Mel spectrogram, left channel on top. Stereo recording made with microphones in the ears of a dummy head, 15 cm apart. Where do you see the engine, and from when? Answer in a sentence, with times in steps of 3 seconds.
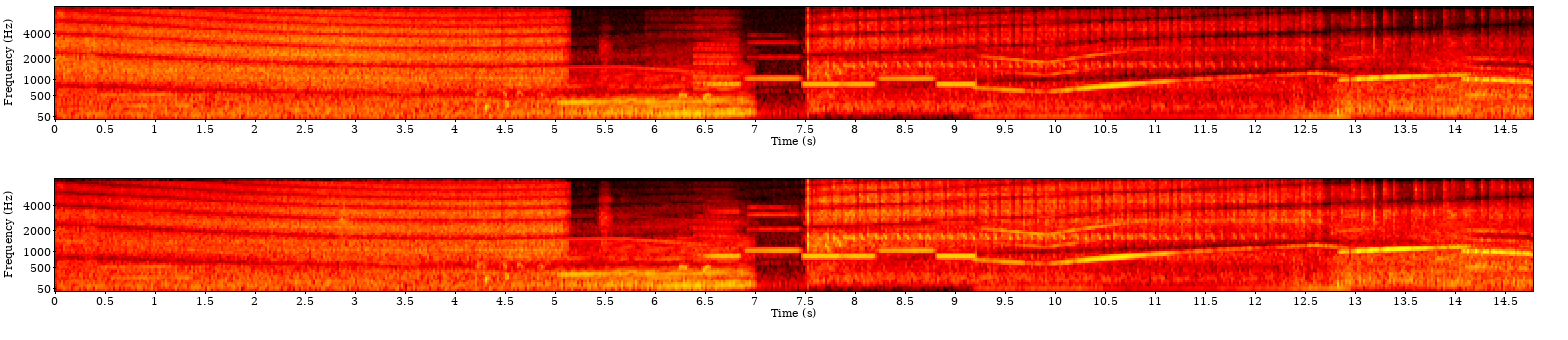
You can hear the engine on the left from 0 s, in the centre from 3 s and on the right from 6 s.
